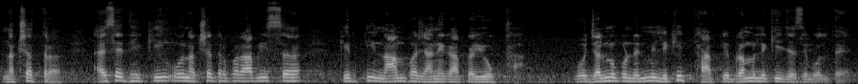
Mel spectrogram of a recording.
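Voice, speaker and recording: A man working as an astrologer on a talk show, speaking in measured, formal Hindi as he reads fortunes. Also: medium pitch, darkish tone, big-room sound, a little hiss or hum. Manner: measured, pronouncing with formal Sanskrit-heavy Hindi. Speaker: astrologer and face reader. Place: television studio with audience.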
